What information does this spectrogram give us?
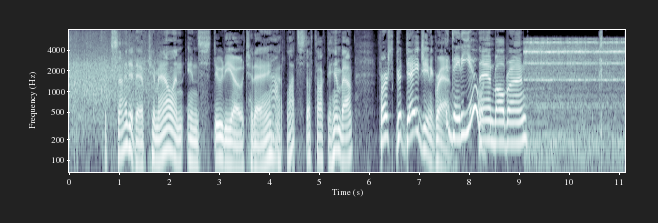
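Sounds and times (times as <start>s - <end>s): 
speech: 0.7s - 9.4s
school bell ringing: 9.1s - 11.1s.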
